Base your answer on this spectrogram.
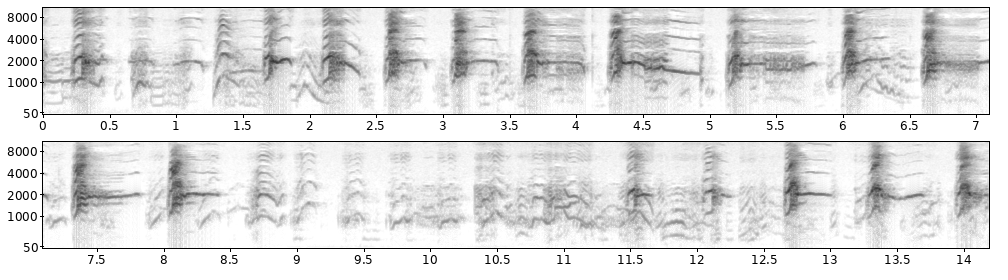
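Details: Twelve-day-old puppies in a whelping box call noisily because their mother is just outside and they want her. Sharp, high yelps and whines repeat steadily about twice a second, with a quieter pause midway.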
